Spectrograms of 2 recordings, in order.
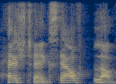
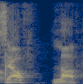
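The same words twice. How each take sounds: First: "self-love" said slowly and drawn out; stress on self-love. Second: Said in the usual way. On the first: Shown as a demonstration. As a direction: stretch out "self-love" deliberately.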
